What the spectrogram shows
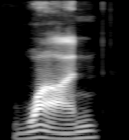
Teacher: It's that dipping rising third tone again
